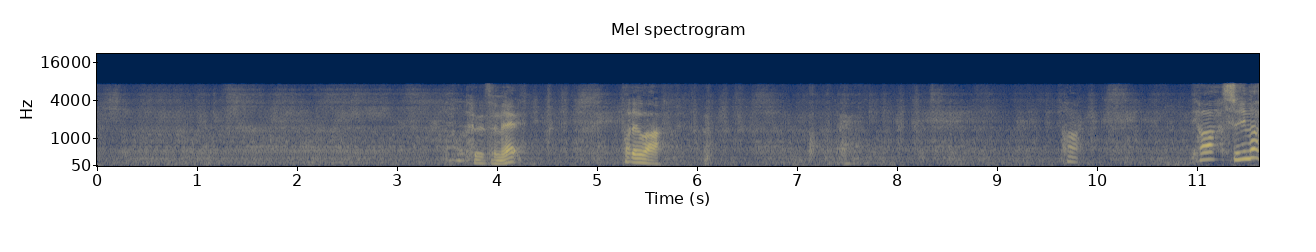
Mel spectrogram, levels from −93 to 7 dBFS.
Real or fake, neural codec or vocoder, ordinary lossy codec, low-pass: fake; codec, 16 kHz in and 24 kHz out, 0.6 kbps, FocalCodec, streaming, 4096 codes; none; 7.2 kHz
